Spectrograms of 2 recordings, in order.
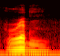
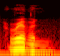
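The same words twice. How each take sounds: First: The final vowel is dropped, ending in an m sound. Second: The final vowel is kept, ending in an n sound. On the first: "if you pronounce very quickly" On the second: "if you pronounce more slowly"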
